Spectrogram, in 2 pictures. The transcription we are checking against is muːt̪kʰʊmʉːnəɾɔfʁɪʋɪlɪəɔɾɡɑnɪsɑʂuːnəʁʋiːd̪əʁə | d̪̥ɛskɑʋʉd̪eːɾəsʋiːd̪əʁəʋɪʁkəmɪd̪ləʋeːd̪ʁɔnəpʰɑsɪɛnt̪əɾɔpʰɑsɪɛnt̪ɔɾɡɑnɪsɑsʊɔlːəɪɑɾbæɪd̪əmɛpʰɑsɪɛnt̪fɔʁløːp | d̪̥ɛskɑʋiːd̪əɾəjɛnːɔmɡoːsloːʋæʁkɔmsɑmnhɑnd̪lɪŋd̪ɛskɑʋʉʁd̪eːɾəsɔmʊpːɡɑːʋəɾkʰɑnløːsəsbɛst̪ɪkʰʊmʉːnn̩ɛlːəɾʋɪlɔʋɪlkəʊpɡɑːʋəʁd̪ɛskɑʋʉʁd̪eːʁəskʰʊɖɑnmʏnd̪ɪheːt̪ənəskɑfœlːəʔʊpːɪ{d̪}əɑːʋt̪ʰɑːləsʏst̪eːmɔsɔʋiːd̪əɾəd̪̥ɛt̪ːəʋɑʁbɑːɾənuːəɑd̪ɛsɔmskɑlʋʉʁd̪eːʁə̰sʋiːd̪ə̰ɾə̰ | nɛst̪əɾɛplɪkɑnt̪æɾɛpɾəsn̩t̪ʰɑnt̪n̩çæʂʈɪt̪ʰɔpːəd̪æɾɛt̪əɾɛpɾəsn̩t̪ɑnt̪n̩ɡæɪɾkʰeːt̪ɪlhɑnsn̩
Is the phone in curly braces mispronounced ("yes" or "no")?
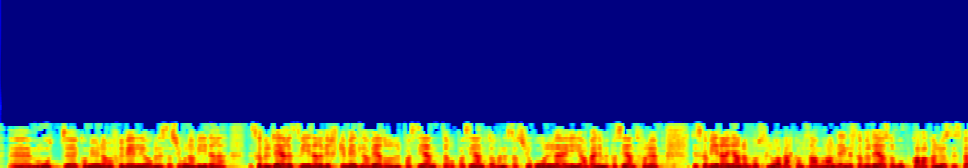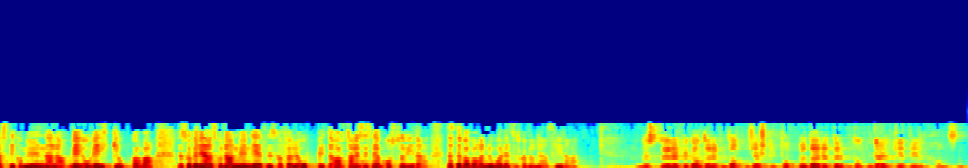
yes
